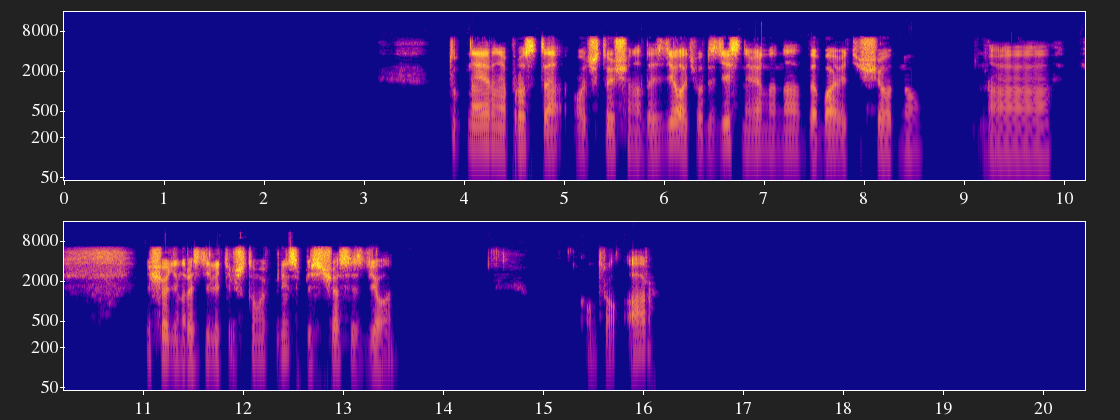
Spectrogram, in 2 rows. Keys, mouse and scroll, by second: 14.0 Tab, 15.6 ctrl+r.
